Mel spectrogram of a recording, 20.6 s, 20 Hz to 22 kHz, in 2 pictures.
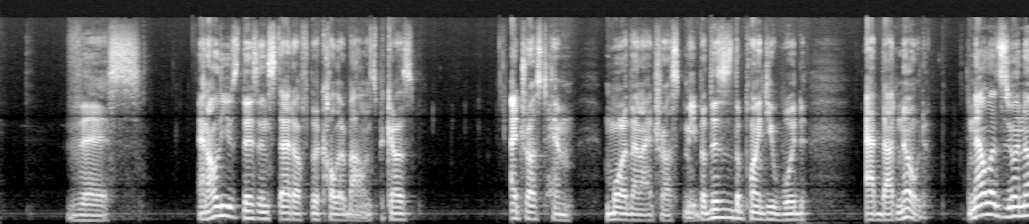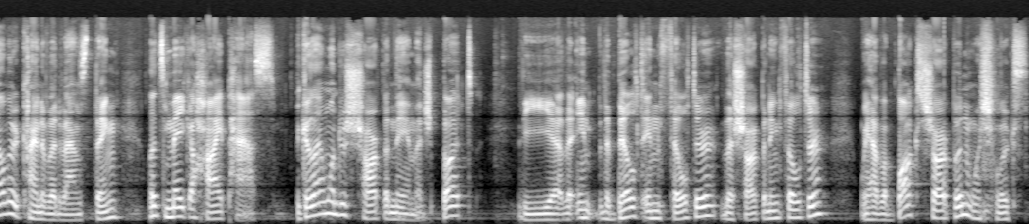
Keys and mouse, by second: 1.2 click, 9.5 click, 10.2 click, 11.6 click, 12.2 g, 13.1 click, 13.9 click, 14.1 shift+a, 18.1-19.2 drag.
